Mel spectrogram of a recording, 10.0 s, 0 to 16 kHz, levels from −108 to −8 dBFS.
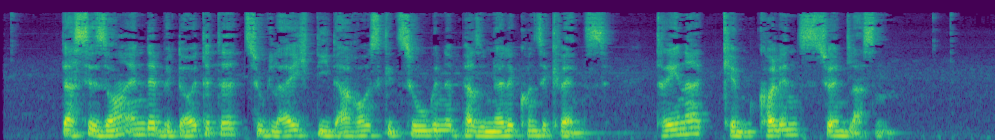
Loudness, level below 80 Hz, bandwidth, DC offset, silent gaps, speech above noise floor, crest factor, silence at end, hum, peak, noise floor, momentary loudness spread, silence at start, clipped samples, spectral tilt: -24 LUFS; -58 dBFS; 11.5 kHz; under 0.1%; none; 40 dB; 20 dB; 1 s; none; -6 dBFS; -63 dBFS; 8 LU; 0.6 s; under 0.1%; -4.5 dB/octave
